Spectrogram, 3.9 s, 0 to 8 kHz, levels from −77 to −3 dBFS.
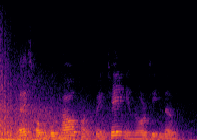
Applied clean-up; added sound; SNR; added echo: none; Explosion; 2 dB; none.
